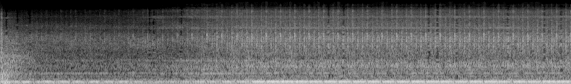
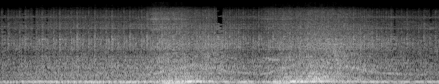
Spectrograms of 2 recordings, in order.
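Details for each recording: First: MK1 Ford Capri 3.0 Essex V6 manual that sat for 8 years, first run after carburetor work, started on cold-start spray in the carburetor and still warming. It settles into a steady, even idle; spraying for air leaks gives no change in engine speed. Normal idle. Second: Ford Capri Mk1 3.0 GXL Essex V6, manual, sat 8 years, first run with fresh fuel and oil, cold and just off choke: idling with slight uneven stumbles and small speed dips, mild splutter; might improve when warm.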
